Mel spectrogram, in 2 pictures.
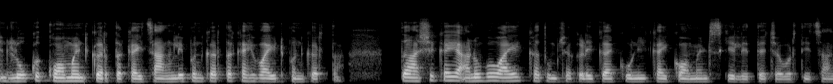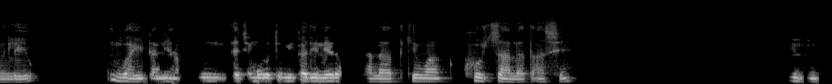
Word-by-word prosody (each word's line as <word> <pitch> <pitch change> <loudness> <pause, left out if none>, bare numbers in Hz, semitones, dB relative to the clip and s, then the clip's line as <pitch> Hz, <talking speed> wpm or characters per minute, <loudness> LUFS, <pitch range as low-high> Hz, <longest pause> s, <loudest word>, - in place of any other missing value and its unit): लोकं 150 +3 +4
कमेंट 160 0 +7
करतात - - +4
काही 135 -1 +4
चांगले 140 +2 +3
पण 160 -2 +1
करतात, 150 +2 +2
काही 155 -2 +1
वाईट 145 -2 +2
पण 130 - -3
करतात. - - -3 0.6
तर 170 - +8
असे 155 +6 -2
काही 180 -1 +2
अनुभव 165 +2 +3
आहेत 160 +1 +4
का 155 - -1
तुमच्याकडे 140 -1 -1
काय 140 - +3
कोणी 140 0 0
काही 140 -1 0
कमेंट्स 135 0 -1
केलेत 125 -3 -3
त्याच्यावरती 125 +1 -5
चांगले 125 0 -6 0.9
वाईट 140 -3 -1
आणि 295 0 -1
आपण 160 - -6
त्याच्यामुळे 155 -1 +1
तुम्ही 155 -1 -1
कधी 155 -1 +5
निराश 150 -2 -1
आत 135 0 -8
किंवा 145 -1 -1 0.4
खुश 155 -3 -3
झालात 130 -4 -3
असे? 145 +2 -9 2.2
हं, - - -3
हं. 280 - -3
150 Hz, 140 wpm, -23 LUFS, 135-160 Hz, 2.2 s, तर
